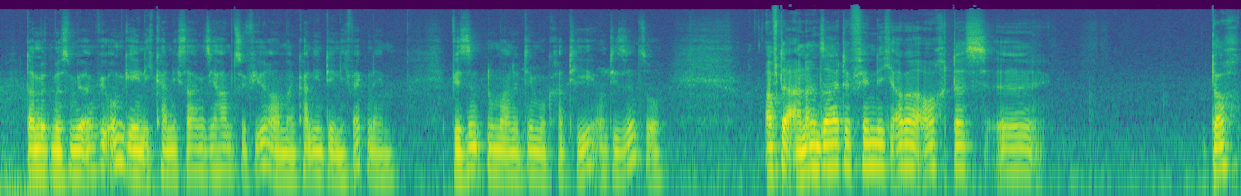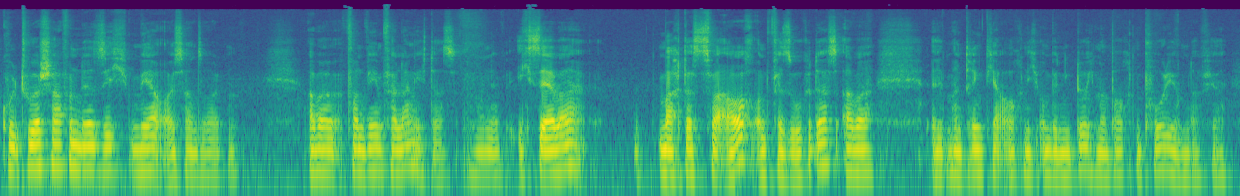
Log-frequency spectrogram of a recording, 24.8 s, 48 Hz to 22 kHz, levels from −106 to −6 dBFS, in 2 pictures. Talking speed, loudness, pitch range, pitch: 185 wpm, -17 LUFS, 95-105 Hz, 100 Hz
